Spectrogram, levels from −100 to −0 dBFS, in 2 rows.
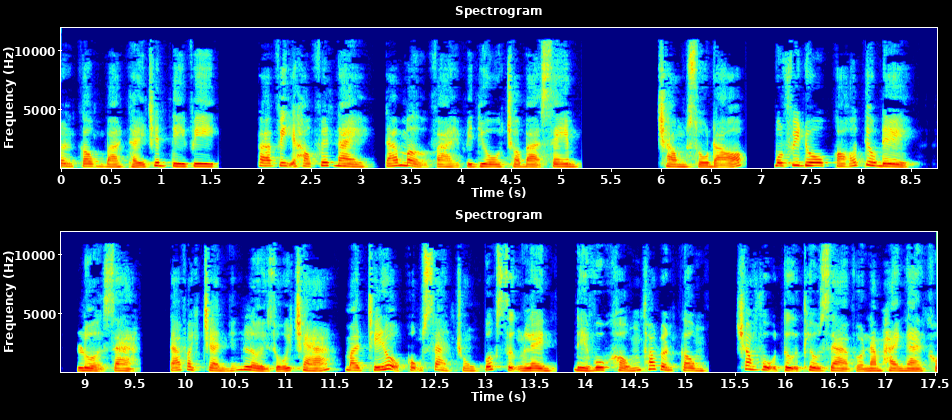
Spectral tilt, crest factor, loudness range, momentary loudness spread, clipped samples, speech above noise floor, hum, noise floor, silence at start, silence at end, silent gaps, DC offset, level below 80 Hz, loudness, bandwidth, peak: -5.5 dB/octave; 14 dB; 2 LU; 7 LU; under 0.1%; over 72 dB; none; under -90 dBFS; 0 s; 0 s; 1.60-1.96 s, 3.18-3.24 s, 5.21-5.96 s, 6.88-7.13 s, 8.83-8.91 s, 9.57-9.80 s, 13.75-13.89 s, 15.26-15.51 s; under 0.1%; -68 dBFS; -18 LUFS; 11.5 kHz; -4 dBFS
